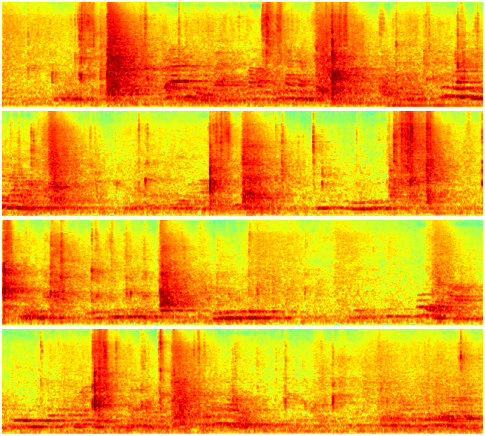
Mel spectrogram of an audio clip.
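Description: A panda crunches and snaps bamboo shoots close by.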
